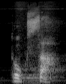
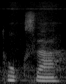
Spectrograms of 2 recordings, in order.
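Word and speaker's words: δόξα: 여러분, 독사. 시작. 독사. 저 사람 참 독사 같네. 그런 독사가 아닙니다. 사람에게 무는 독이든 뱀을 독사라 하지만 여러분, 헬라어 말로 저렇게 쓴 독사, 하나님의 영광이라는 뜻입니다.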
